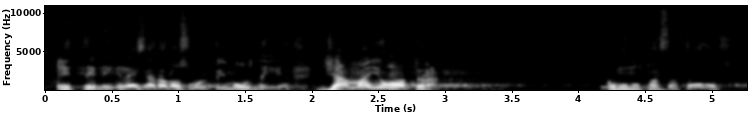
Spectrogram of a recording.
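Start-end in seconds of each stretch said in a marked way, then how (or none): 0.1-3.0 high, loud proud proclamation; proud boast. Acted. Preacher voicing Wesley boasting about his church. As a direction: crow it like a proud founder.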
